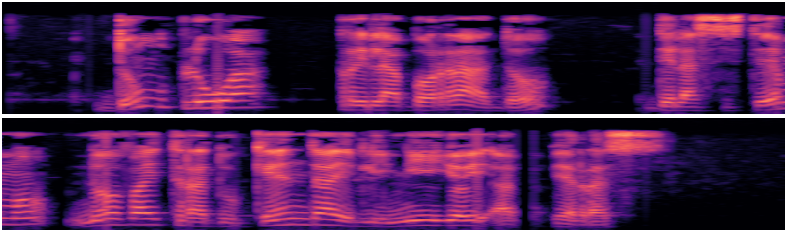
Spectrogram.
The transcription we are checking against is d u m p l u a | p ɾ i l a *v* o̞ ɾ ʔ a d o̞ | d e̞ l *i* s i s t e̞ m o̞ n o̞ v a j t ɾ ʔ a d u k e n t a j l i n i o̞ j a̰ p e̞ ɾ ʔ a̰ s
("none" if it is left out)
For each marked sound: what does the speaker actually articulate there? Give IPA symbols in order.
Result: b, a

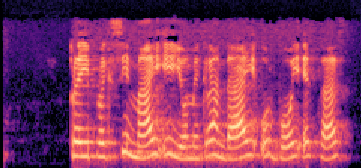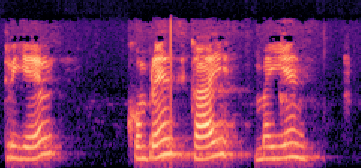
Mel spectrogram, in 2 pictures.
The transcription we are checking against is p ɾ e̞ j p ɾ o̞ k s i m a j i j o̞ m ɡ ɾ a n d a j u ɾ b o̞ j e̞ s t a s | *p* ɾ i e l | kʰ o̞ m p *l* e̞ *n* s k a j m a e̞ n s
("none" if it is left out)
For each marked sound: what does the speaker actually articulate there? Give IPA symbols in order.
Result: t, ɾ, n

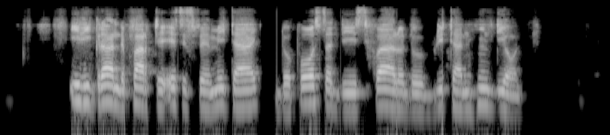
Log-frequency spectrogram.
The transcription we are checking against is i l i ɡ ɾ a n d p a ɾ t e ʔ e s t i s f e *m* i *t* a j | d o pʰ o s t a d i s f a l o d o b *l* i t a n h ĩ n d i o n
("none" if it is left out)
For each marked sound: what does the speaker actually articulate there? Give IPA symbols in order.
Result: m, t, ɾ

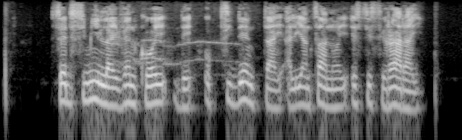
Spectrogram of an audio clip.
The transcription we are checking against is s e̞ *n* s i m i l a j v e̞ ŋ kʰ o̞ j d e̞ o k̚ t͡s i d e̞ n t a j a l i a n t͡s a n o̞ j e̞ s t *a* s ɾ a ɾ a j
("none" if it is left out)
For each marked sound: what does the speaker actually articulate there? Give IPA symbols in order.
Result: d, i

